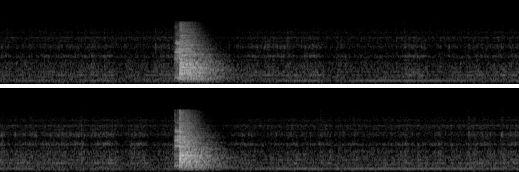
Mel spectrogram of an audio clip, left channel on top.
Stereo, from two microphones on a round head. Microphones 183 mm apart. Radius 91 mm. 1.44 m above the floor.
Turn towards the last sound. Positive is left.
turn(degrees=-70)  # may be behind; listen again after turning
